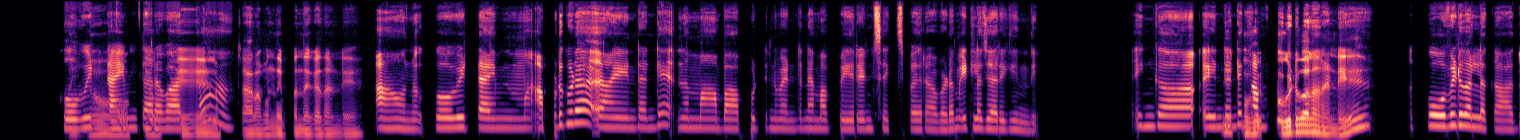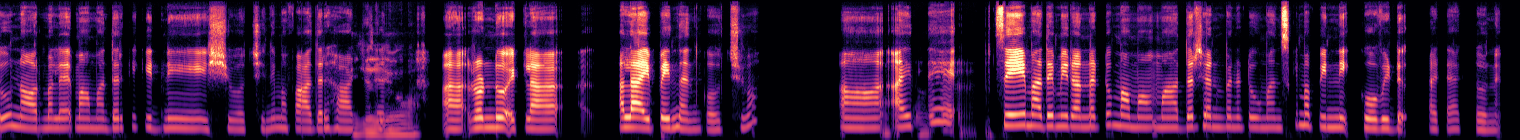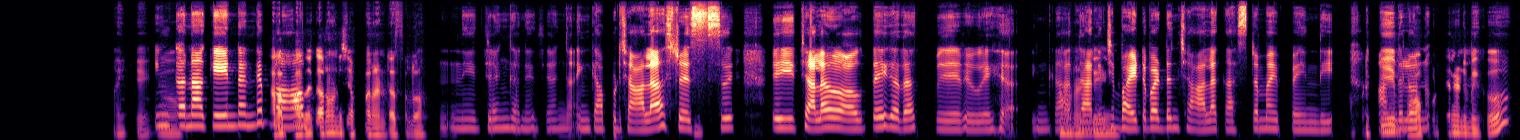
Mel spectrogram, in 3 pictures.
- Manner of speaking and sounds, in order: in English: "కోవిడ్ టైమ్"; in English: "కోవిడ్ టైమ్"; in English: "పేరెంట్స్"; in English: "కోవిడ్, కోవిడ్"; other background noise; in English: "కోవిడ్"; in English: "మదర్‌కి కిడ్నీ ఇష్యూ"; in English: "ఫాదర్ హార్ట్"; in English: "సేమ్"; in English: "మ మదర్"; in English: "టూ మంత్స్‌కి"; in English: "కోవిడ్ అటాక్"; in English: "స్ట్రెస్"; unintelligible speech
- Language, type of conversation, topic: Telugu, podcast, ఒక ఉద్యోగం విడిచి వెళ్లాల్సిన సమయం వచ్చిందని మీరు గుర్తించడానికి సహాయపడే సంకేతాలు ఏమేమి?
